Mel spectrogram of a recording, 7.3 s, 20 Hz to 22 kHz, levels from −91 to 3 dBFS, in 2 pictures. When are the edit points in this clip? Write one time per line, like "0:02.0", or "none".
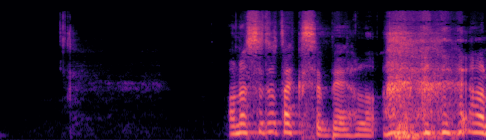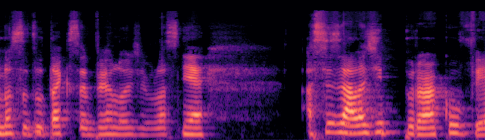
none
